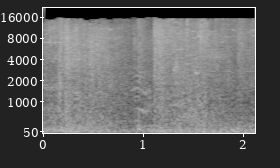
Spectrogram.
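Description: Metal debris crashes and clatters in a loud explosion.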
